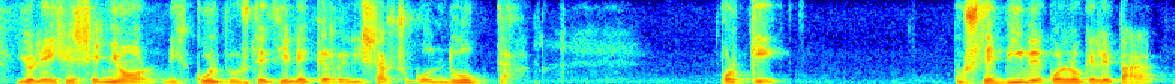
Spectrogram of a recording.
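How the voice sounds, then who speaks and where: A woman's very deep, low voice with vocal fry and very wide pitch swings, at a moderate pace with long, frequent pauses. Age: 80s+. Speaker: psychologist lecturer. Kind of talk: lecture.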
